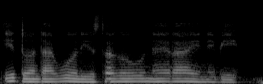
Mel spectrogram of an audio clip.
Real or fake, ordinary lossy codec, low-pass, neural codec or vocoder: fake; none; none; codec, 24 kHz, 0.5 kbps, DualCodec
